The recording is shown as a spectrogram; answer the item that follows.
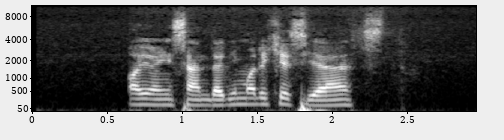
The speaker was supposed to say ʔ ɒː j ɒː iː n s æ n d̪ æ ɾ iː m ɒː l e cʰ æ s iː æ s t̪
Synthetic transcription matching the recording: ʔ ɒː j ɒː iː n s æ n d̪ æ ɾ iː m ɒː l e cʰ e s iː æ s t̪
